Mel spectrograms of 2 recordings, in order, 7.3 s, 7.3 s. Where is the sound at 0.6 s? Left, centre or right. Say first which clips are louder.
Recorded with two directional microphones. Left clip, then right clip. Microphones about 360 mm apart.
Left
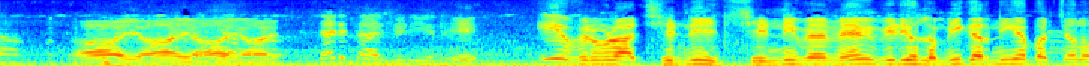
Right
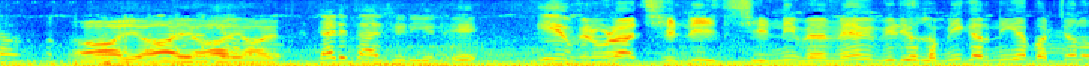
Even; centre.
